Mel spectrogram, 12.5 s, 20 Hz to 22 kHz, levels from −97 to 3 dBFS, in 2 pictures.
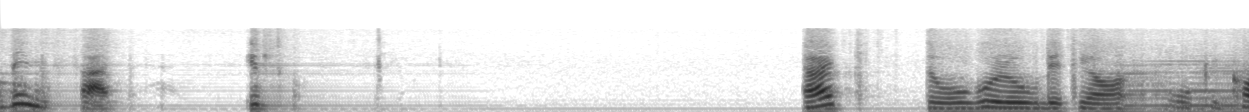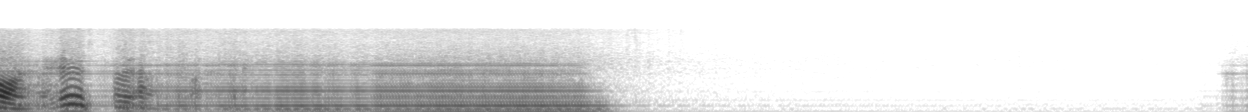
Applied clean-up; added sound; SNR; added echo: neural mask model RNNoise.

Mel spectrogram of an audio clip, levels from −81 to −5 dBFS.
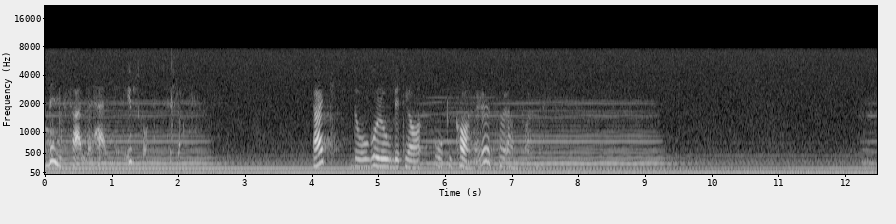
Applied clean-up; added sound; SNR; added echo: none; Bowed string instrument; 8 dB; none.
